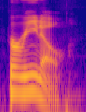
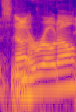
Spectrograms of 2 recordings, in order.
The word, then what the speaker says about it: Hirono: Harino. No, it's not Harino. Shorts. No, his name is not Senator Shorts. Brian Schatz. Yeah. She's good. Hirono?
